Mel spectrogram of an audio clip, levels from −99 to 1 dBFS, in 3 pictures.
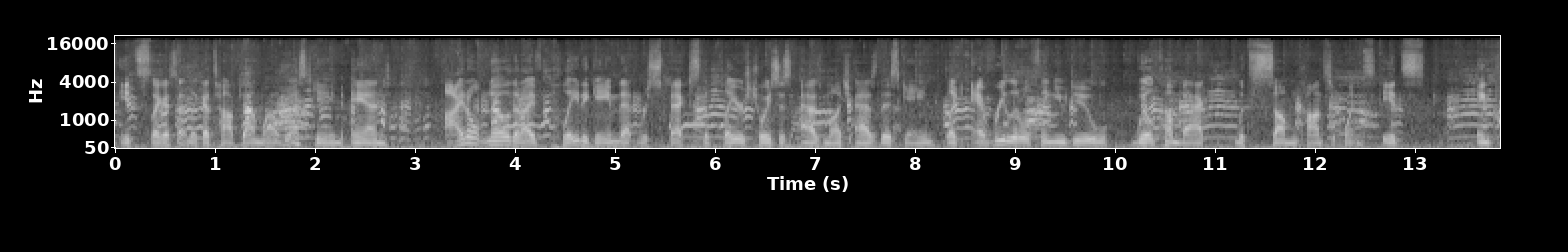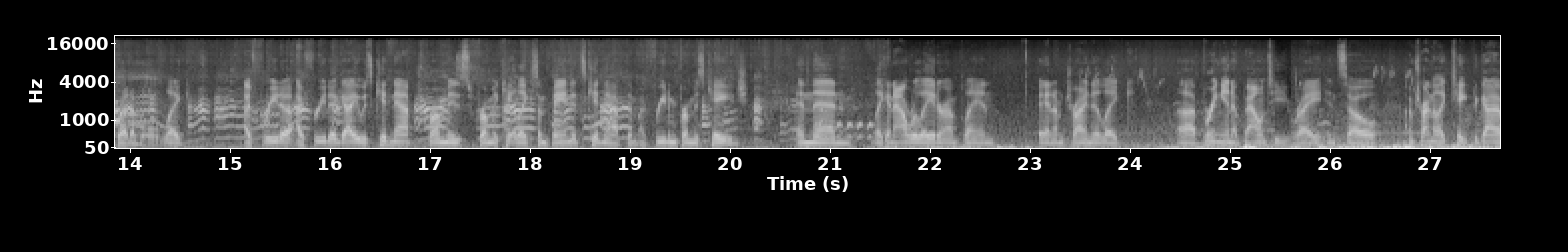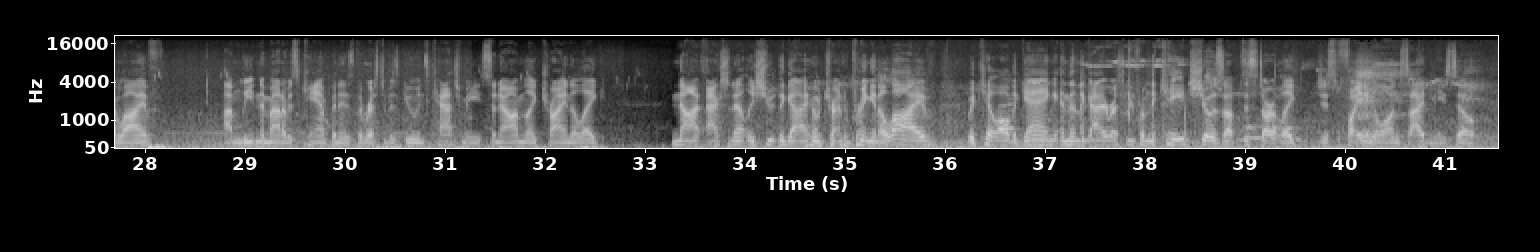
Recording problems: animal sounds; loud; throughout; 7 dB below the speech

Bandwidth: 18 kHz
